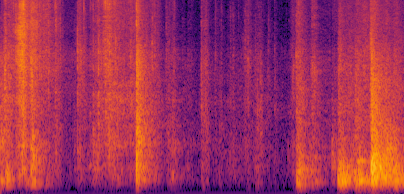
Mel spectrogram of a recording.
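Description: Rustling and crinkling of foam packing wrap and cardboard being handled during an unboxing, in scattered bursts with a brief lull about two seconds in and a louder burst of rustling near the end.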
